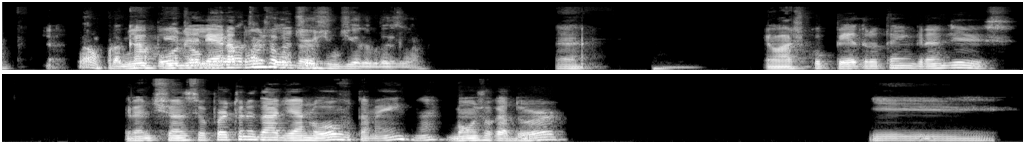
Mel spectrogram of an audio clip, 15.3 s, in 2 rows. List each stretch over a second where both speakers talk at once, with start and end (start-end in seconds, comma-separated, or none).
0.9-2.5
